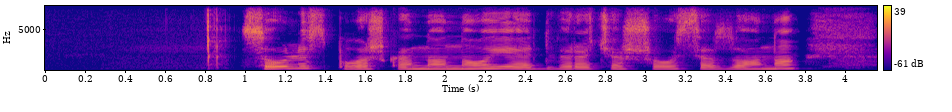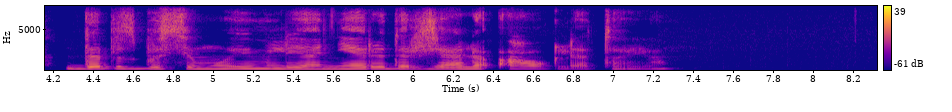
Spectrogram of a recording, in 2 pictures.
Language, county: Lithuanian, Kaunas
